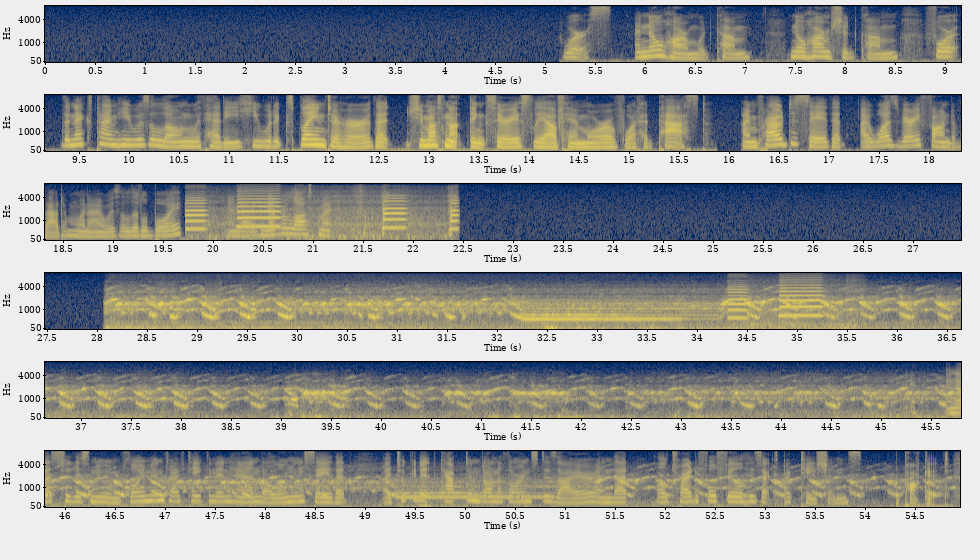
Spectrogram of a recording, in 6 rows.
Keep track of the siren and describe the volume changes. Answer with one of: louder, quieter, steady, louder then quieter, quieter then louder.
quieter.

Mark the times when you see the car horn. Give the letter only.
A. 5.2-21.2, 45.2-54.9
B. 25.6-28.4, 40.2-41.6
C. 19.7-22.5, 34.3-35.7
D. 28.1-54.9
C.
